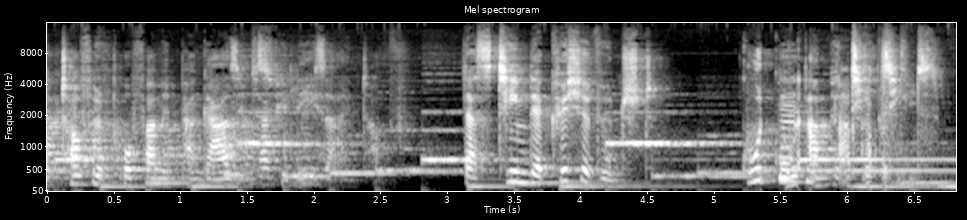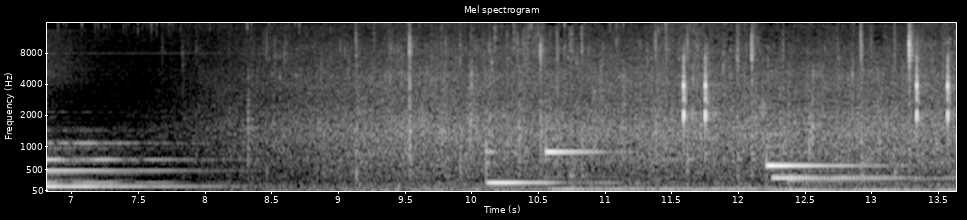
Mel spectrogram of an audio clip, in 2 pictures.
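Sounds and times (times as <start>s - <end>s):
speech: 0.1s - 2.3s, 3.1s - 6.8s
steady rain: 7.9s - 13.6s.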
